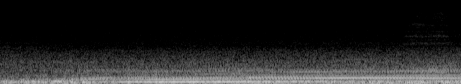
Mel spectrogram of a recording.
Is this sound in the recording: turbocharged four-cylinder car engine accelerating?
yes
